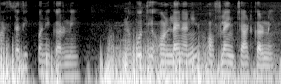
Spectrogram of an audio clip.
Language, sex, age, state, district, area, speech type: Marathi, male, 18-30, Maharashtra, Hingoli, urban, spontaneous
